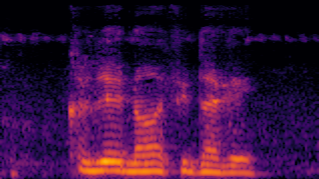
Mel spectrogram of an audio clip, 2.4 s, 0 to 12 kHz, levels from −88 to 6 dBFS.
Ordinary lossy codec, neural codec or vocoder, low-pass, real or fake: AAC, 64 kbps; codec, 24 kHz, 0.9 kbps, WavTokenizer, medium speech release version 2; 10.8 kHz; fake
